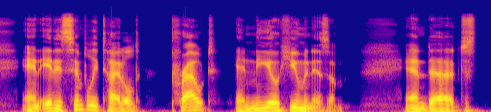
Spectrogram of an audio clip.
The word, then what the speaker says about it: PROUT: Whenever we refer to the uh socioeconomic part of this framework, we'll be saying prout as a single word rhyming with sprout rather than stalling out the letters.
